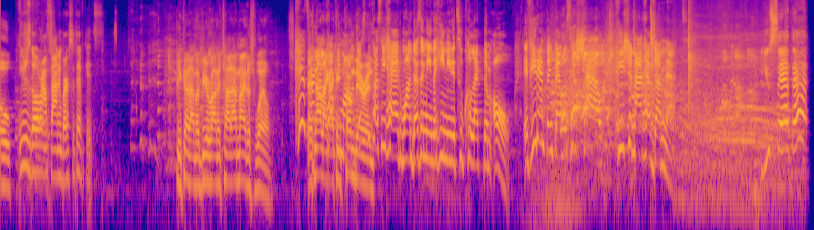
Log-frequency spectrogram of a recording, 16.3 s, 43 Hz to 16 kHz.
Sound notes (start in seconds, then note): 2.5 audience laughs; 10.6 audience laughing; 13.8 audience exclaiming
